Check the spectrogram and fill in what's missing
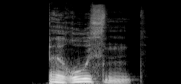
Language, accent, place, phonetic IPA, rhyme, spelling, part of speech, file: German, Germany, Berlin, [bəˈʁuːsn̩t], -uːsn̩t, berußend, verb, De-berußend.ogg
- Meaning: present participle of berußen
